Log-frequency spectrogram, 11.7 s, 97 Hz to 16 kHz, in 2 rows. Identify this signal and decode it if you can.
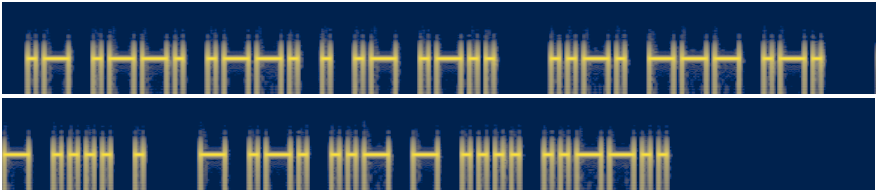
Morse code, heard as a keyed tone, about 22 wpm, 700 Hz. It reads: APPEAL FOR THE TRUTH?
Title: Sentences from Top 1300 Words 22wpm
